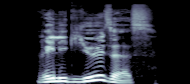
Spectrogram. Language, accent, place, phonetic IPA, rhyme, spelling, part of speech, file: German, Germany, Berlin, [ʁeliˈɡi̯øːzəs], -øːzəs, religiöses, adjective, De-religiöses.ogg
- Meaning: strong/mixed nominative/accusative neuter singular of religiös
